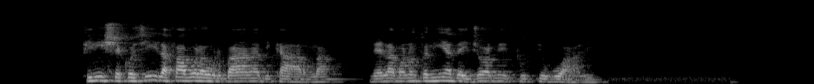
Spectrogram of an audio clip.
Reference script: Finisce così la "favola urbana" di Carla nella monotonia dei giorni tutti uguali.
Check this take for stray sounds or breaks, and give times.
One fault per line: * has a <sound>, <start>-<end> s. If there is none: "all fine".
all fine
